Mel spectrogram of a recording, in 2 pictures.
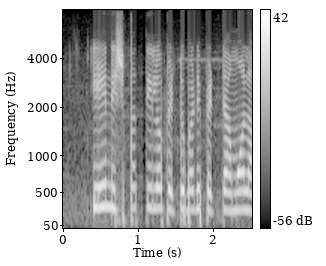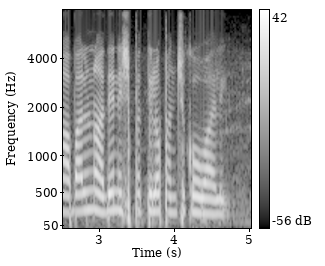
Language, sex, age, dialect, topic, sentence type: Telugu, female, 18-24, Utterandhra, banking, statement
